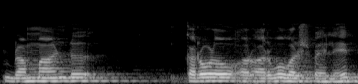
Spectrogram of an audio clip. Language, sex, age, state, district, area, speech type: Hindi, male, 45-60, Madhya Pradesh, Gwalior, rural, spontaneous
